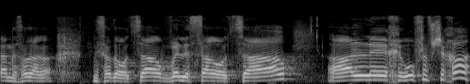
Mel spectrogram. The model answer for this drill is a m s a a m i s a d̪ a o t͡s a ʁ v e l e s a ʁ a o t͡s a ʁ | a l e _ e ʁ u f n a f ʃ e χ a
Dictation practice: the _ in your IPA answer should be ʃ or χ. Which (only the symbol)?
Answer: χ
